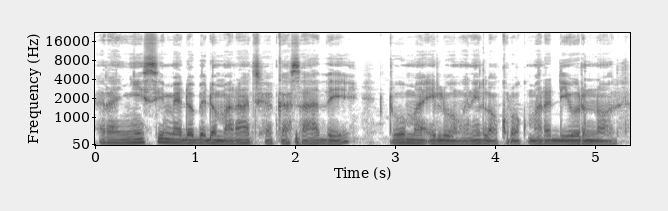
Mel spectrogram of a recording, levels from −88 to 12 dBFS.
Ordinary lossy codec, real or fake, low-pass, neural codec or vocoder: none; real; none; none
